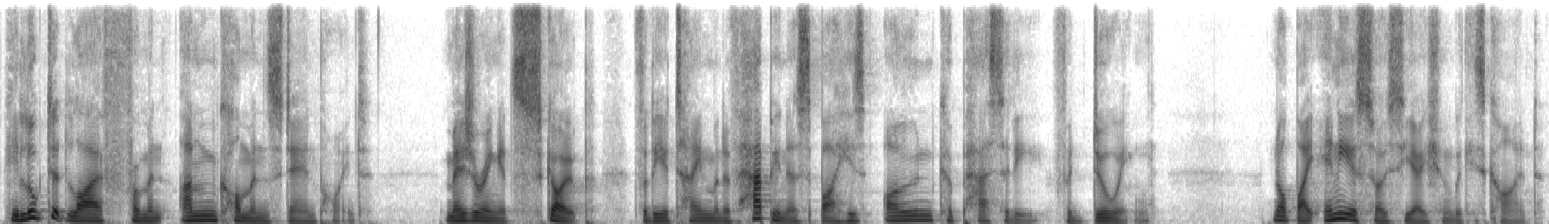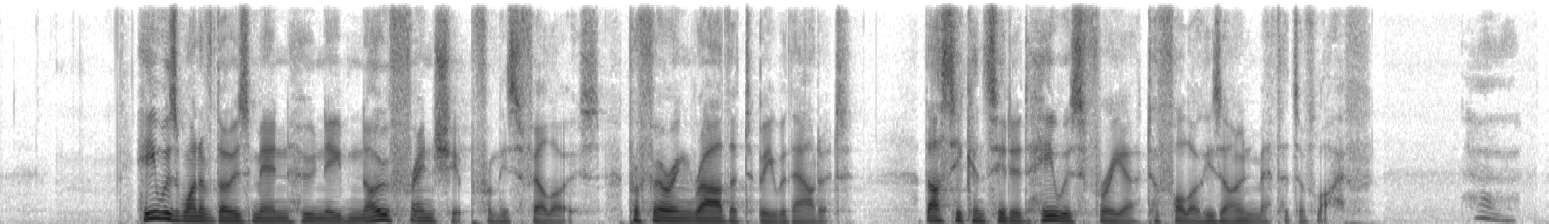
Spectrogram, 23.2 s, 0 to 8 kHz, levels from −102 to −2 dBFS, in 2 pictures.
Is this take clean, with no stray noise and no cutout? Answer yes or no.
no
